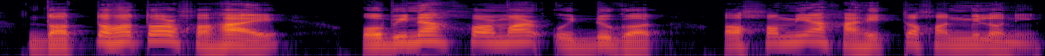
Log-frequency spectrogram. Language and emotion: Assamese, neutral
